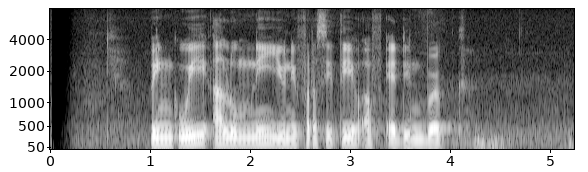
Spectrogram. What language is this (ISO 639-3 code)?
jav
